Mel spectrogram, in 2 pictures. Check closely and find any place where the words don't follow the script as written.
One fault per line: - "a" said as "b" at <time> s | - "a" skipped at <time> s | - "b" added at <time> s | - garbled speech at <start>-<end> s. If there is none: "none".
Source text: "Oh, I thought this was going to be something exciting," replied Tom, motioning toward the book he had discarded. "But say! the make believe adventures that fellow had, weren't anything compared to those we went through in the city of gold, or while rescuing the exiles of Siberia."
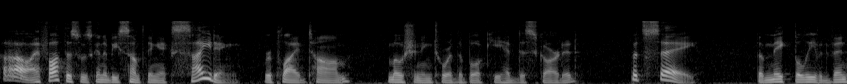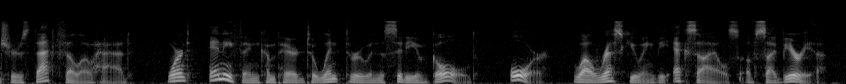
- "those we" skipped at 11.7 s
